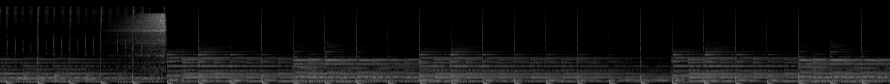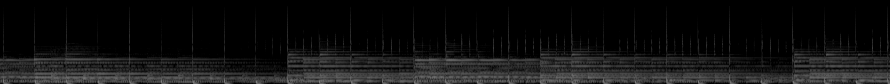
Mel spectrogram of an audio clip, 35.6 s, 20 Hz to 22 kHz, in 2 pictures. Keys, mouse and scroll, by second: 6.3-7.0 scroll down 3, 7.0 click, 7.4-8.0 scroll up 1, 8.0 click, 8.2 g, 10.0 click, 10.2 g, 22.3 click, 24.2-26.0 scroll down 1, 27.6 shift+a, 30.3 g, 32.5 click.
